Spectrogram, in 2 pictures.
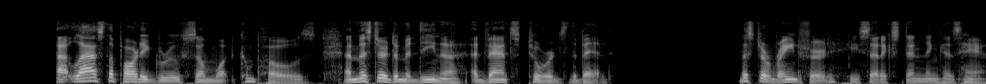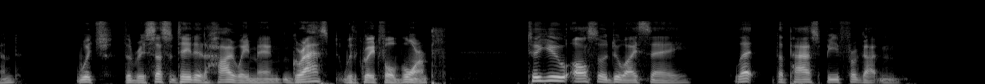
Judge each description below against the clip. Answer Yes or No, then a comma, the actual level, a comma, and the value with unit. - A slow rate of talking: Yes, slow, 125 wpm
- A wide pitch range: No, average, 4.8 semitones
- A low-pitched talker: Yes, low, 100 Hz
